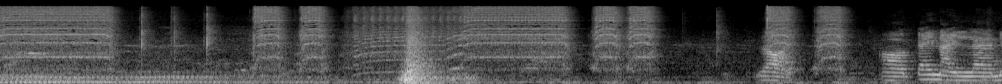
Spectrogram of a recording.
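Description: Panasonic EZ6507 cordless drill driver's motor run in short trigger pulls. A steady whine opens, then comes a series of brief bursts, a loud click about four seconds in, a rising whine as the motor spins up again, and more short bursts.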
